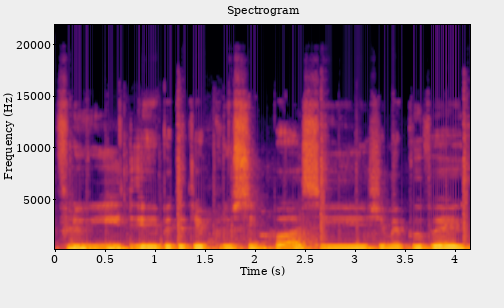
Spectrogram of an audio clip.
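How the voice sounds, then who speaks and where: A woman with a Spanish-speaking accent speaks at a very slow pace and a fairly high pitch. Her intonation is monotone and flat, with noticeable background noise. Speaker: app and video game developer. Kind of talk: casual talk to camera.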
